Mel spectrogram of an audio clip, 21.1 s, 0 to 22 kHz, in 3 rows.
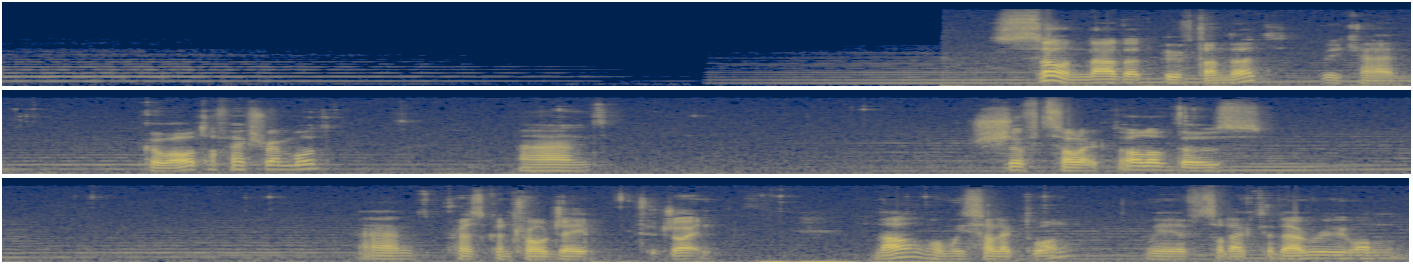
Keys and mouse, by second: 0.0-4.4 typing, 0.0 shift+middle click, 0.1 click, 0.2 click, 0.3 shift+middle click, 0.8 click, 1.4 shift+middle click, 1.7 click, 2.8 shift+middle click, 3.1 click, 3.3 click, 4.1 click, 4.2 shift+middle click, 4.3 shift+middle click, 4.5 drag, 4.6 middle drag, 5.6 middle drag, 7.9-8.3 middle drag, 8.7 shift+middle drag, 9.7 shift+click, 10.4 shift+middle click, 11.2 shift+click, 11.7-12.1 shift+middle drag, 12.9 shift+click, 13.2-13.6 shift+middle drag, 14.4 shift+click, 15.2 shift+click, 16.6 ctrl+j, 17.8 click, 18.5 click, 19.1 right click, 20.0-20.8 middle drag.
